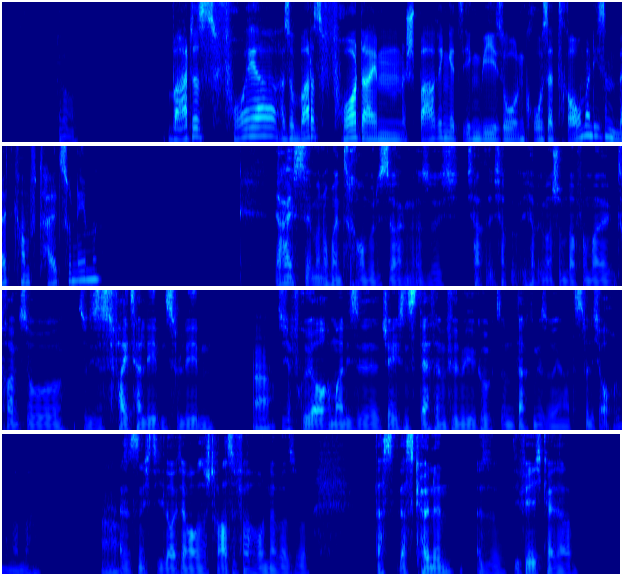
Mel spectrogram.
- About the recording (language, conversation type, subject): German, advice, Wie kann ich nach einem Rückschlag meine Motivation wiederfinden?
- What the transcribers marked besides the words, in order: in English: "Fighter"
